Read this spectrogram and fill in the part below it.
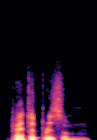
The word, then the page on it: pentaprism: American English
